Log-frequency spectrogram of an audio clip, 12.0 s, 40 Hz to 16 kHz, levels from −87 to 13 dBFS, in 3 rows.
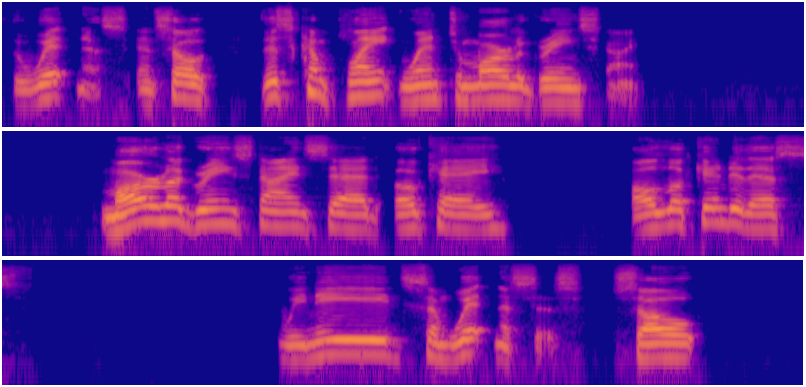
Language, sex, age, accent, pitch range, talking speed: English, male, 50-69, American, 130-180 Hz, 110 wpm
